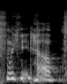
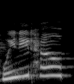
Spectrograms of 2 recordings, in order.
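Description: First: Laughing through the words. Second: Pleading. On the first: Real, not acted. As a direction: repeat it while chuckling. Laughs, repeats the plea. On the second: Retold or imitated. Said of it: "if you're like".

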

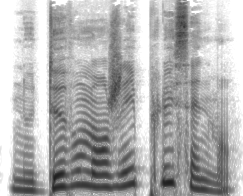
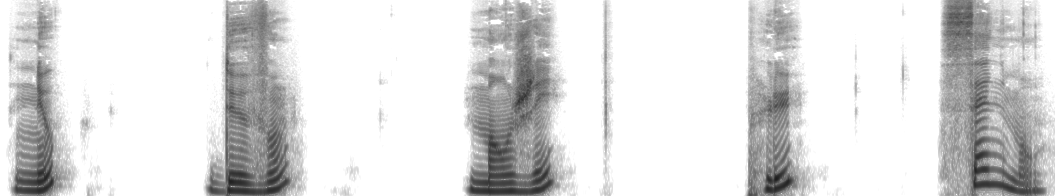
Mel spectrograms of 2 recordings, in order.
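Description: First: Said in the usual way. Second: Single words rising, the last one falling; slow dictation with long pauses between words. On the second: Shown as a demonstration. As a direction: leave a gap after each for learners to repeat. Word-by-word breakdown for repetition.

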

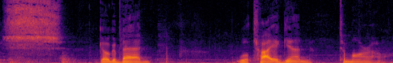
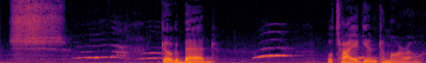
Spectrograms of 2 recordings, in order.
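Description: First: A soft shh, then quiet tender words; hushed comfort. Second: Soft hushing mother, gentle and low; hushed comfort. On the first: Mother repeating comfort to her boy, hushed and tender. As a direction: hush him gently a second time. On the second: Mother hushing her tearful son at bedtime, soft and tender. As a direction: soothe a crying child to sleep. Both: Retold or imitated. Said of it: "She said".

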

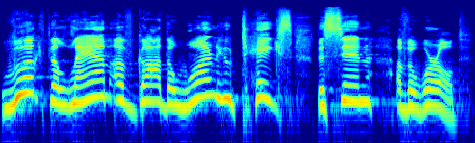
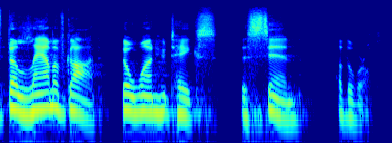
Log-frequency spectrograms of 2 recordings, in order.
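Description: First: Loud, slow, high proclamation; slow ringing cry of recognition; proclaiming. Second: Quiet awe. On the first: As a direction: announce him like a herald to the crowd. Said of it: "John says these very words". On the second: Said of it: "And he says". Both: Acted.

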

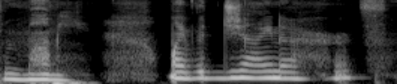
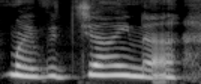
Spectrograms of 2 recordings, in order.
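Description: First: Imitating little girl. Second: Put-on slow, higher child voice repeating the word; insistent little girl. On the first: Host imitates a little girl complaining to her mother, lightly whiny. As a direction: mimic a small child telling her mom. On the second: Host imitates a little girl insisting to her mom, higher and slow. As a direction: say it again as a kid would, insisting.

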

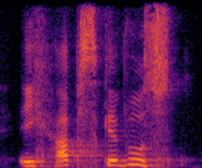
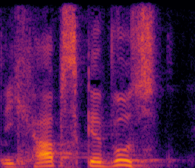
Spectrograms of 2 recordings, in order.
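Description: First: Much higher, overjoyed; jubilant repeat. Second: Lightly raised, glad; happy certainty. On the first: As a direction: cry it out in triumph. (jubelnd, viel höher) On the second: (freudig, leicht höher) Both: A narrator's reading. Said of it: "fast erstickt vom Jubel".

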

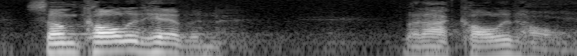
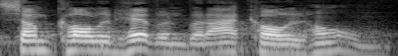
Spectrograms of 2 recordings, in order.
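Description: First: Much softer, lower, drifting away to near nothing; fading hush. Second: Soft, low reading of the song lyric; read softly. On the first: Preacher closing the song lyric, fading to a hush. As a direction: let the last line die to a hush. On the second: Preacher reading song lyrics to the congregation, softly. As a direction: read the song's words gently. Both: Shown as a demonstration. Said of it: "read the words to you".

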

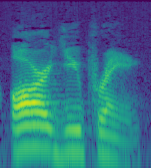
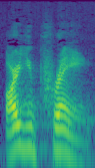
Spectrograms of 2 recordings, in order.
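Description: First: Drawn-out, weighty question; slow and deliberate. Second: Said in the usual way. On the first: Shown as a demonstration. Pastor presses the congregation with a slow question. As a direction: let each word sit, very slowly. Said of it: "repeated question, first take slow". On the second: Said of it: "repeated question, second take".

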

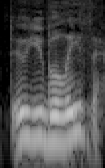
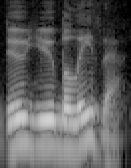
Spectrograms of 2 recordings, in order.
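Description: First: Softer repeat. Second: Said in the usual way. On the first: Real, not acted. Preacher repeats question, quieter.

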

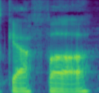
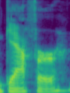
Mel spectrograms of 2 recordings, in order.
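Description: First: "Gaffa" ending in an open ah, no r; open-vowel ending. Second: "Gaffer" with the final r sounded; r-ending pronunciation. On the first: Comparing song title spellings, "Gaffa" without the r. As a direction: say "Gaffa" with a soft final uh-ah. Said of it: "sing as well as [name]". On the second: Comparing song title spellings, "Gaffer" with audible r. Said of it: "It doesn't really sing as well". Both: Shown as a demonstration.

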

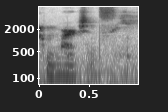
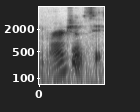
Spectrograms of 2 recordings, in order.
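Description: First: Whispered cat voice; hushed feline voice; purring cat. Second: Rising, voiced question; mildly surprised question; questioning echo. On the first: Acted. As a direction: murmur it through a purr. Theodore the cat breaks the news. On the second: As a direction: echo it back as a query. Manella repeats it as a question.

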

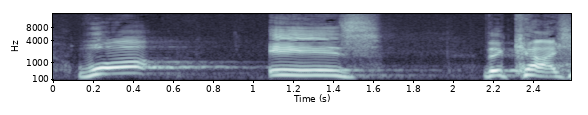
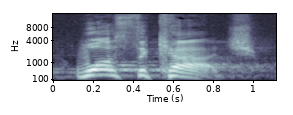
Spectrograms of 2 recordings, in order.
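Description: First: "What... is... the catch?" with a pause after each word; word-by-word emphasis. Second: Said in the usual way. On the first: Shown as a demonstration. Preacher puts a question to the congregation, spaced word by word for emphasis.

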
